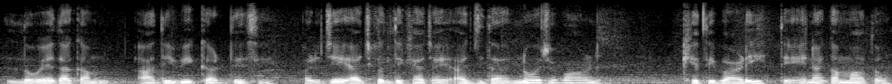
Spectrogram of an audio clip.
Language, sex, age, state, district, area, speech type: Punjabi, male, 18-30, Punjab, Gurdaspur, urban, spontaneous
